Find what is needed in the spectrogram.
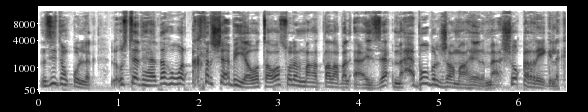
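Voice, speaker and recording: A man's fairly high voice with very wide pitch swings, at a moderate pace with hardly any pauses, over music in the background. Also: very even loudness. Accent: Algerian. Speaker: university student podcaster. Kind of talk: satirical podcast monologue. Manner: casual, humorous.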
